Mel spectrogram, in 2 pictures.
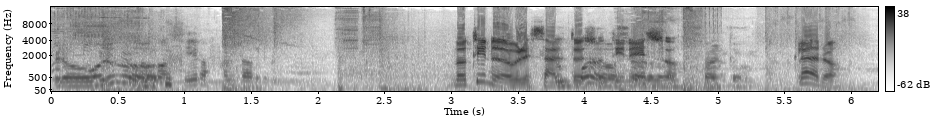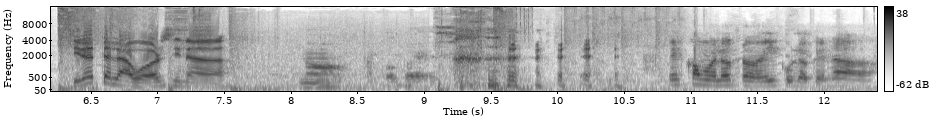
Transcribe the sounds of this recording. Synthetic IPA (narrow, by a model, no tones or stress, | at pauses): peɾoβolokosiɣjeɾofalt̪a | not̪jene̞ðo̞βlesalt̪oesot̪jeneesosalt̪oklaɾo | t̪iɾat̪ealawaeɾsinaðanot̪ampokoes | ehko̞moelo̞t̪ɾoβeikulo̞kenaða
